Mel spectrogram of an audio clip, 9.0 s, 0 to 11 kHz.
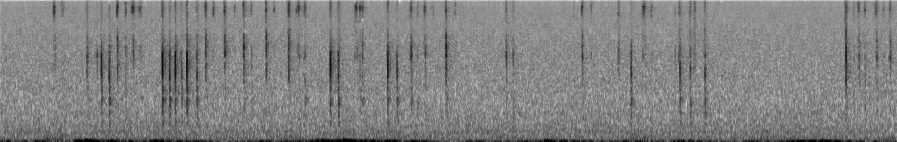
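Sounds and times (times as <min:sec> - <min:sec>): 
two-finger typing on a DOS computer keyboard: 0:00.8 - 0:05.2, 0:05.8 - 0:07.1, 0:08.4 - 0:08.9.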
